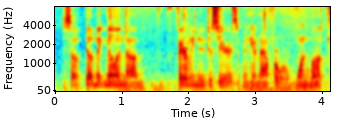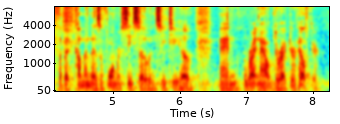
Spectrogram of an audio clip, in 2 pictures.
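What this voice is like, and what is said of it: Deep Southern US accent. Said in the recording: “Thus the accent ... Deep Southern accent.”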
